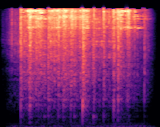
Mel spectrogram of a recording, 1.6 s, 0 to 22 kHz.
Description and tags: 54-Caen monedas
Rain of coins falling to the ground
dropping, coin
